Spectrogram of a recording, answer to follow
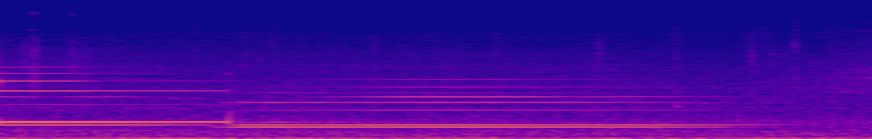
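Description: Symphony orchestra holding sustained chords, moving to a lower chord about a second in, then fading away near the end.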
